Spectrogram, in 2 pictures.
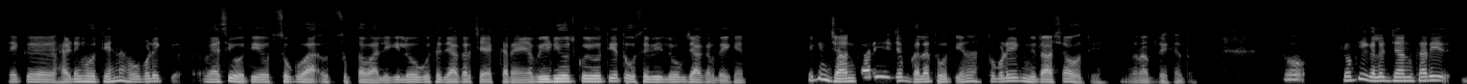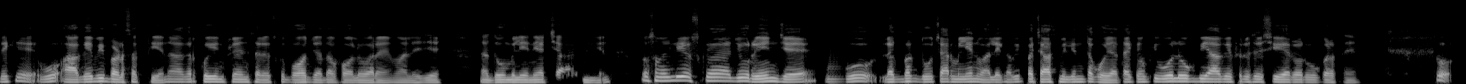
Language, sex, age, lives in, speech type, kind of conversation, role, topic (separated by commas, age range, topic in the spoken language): Hindi, male, 35-39, India, conversation, podcast, guest, इन्फ्लुएंसरों की जिम्मेदारी कितनी होनी चाहिए?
